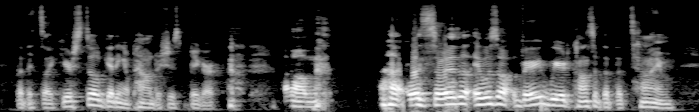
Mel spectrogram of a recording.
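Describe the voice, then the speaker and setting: A man's fairly high-pitched voice with a dark, mellow tone and vocal fry, at a fairly quick pace, with very wide pitch swings and big swings in loudness. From Puerto Rico. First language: Spanish. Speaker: coffee buyer. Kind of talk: podcast interview.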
